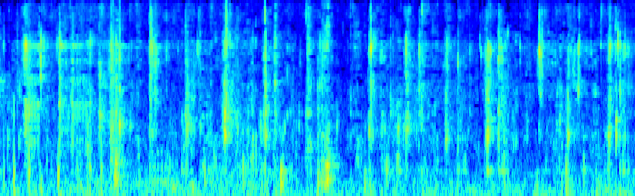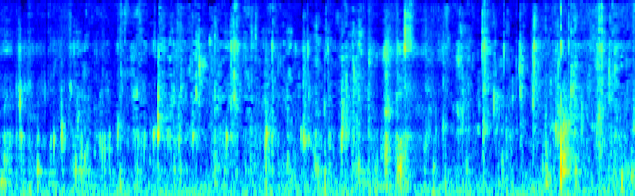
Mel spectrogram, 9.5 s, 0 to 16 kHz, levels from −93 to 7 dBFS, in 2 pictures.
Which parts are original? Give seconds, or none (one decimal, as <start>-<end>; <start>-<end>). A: 0.0-4.7; 5.3-7.5; 8.1-9.5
